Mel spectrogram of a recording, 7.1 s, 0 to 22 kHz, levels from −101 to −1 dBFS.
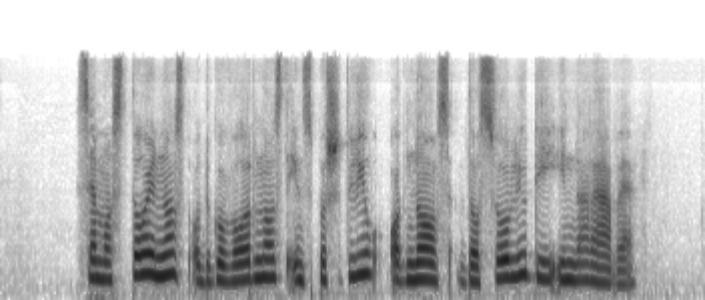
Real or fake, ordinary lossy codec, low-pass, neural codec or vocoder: fake; Opus, 24 kbps; 10.8 kHz; codec, 16 kHz in and 24 kHz out, 0.6 kbps, FocalCodec, streaming, 4096 codes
